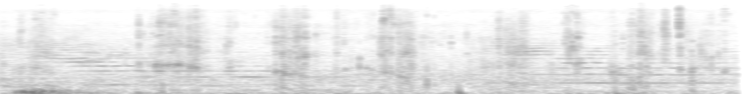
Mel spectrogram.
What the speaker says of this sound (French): Et je trouve qu'il croustille beaucoup quand même le burger.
